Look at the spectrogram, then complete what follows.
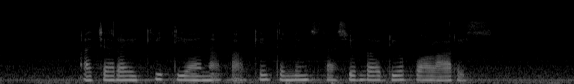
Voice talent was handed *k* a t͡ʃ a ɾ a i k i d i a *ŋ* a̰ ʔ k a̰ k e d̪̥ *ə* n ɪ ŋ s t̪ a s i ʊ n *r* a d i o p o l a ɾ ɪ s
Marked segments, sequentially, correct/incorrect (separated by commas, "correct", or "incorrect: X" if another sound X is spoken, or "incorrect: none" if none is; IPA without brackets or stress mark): incorrect: ʔ, incorrect: n, correct, correct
